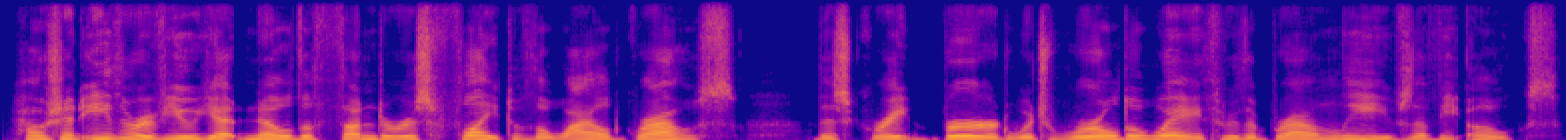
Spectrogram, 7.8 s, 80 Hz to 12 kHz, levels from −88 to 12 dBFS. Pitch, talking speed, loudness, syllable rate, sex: 215 Hz, 205 wpm, -17 LUFS, 4.7 syllables/s, female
